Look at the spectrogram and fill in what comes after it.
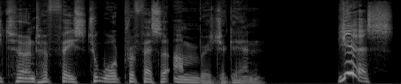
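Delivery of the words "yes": high, exasperated response; tight, high-pitched exasperation; strained patience. A narrator's reading. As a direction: answer the interrupter with forced patience. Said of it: "as though praying for patience".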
